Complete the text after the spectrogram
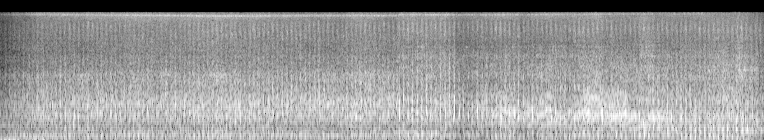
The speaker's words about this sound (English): The students will signal the helicopter into the drop zone.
